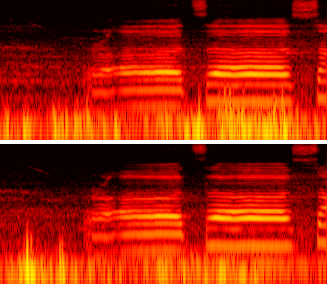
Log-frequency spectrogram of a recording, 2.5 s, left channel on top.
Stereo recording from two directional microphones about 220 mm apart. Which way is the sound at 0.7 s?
15° right (ahead or behind).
